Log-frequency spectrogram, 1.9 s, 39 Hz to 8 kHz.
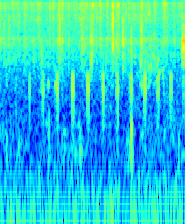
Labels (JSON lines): {"label": "biophony, grazing", "recorder": "SoundTrap 600 or HydroMoth"}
